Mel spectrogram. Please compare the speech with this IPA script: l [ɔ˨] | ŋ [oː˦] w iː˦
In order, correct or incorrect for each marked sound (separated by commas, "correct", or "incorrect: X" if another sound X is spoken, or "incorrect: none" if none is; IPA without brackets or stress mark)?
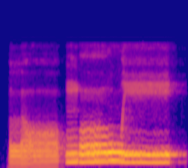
correct, correct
